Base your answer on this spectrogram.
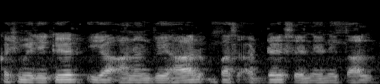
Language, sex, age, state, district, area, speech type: Urdu, male, 60+, Delhi, Central Delhi, urban, spontaneous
